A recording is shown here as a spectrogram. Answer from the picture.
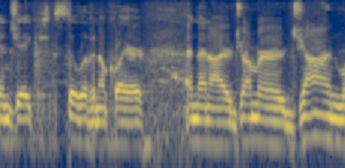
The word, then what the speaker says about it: Eau Claire: It's Eau Claire.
